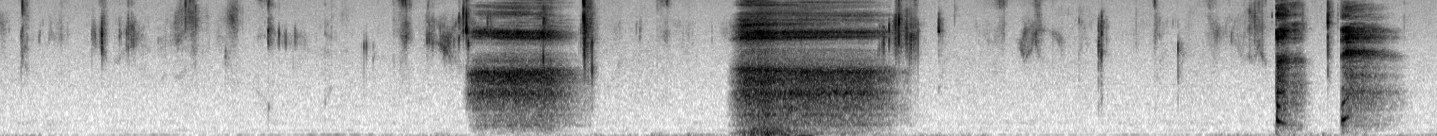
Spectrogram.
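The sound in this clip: Slow breathing in and out: two long, soft, airy breaths of a second or more each, followed later by a pair of shorter, quicker breaths, all faint with quiet gaps between and no talking.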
